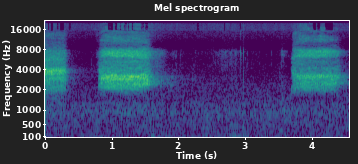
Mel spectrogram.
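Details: Azure-winged Magpie family after a fledgling, still short of wing and tail feathers and flying clumsily, has just left the nest; parents stay above to protect it. Three grating, buzzy calls, each under a second, separated by quiet pauses.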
